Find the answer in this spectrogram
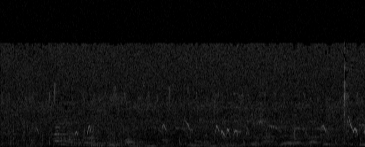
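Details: Ducklings in a pond: many thin, high peeps rising and falling in arcs, overlapping quickly throughout against a steady murmur of background noise.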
